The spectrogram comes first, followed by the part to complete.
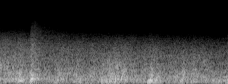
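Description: Thunder rumbling, deep and rolling, with a steady hiss over it and a couple of low swells.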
